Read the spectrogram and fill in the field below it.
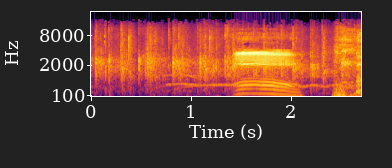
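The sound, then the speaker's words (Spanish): A crowd claps steadily in a dense, continuous patter, applauding a family that always comes, with a loud voice whooping or calling out over it partway through before the applause swells again at the end. “Like, un aplauso a esa familia porque en verdad eso está cool que siempre vienen.”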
